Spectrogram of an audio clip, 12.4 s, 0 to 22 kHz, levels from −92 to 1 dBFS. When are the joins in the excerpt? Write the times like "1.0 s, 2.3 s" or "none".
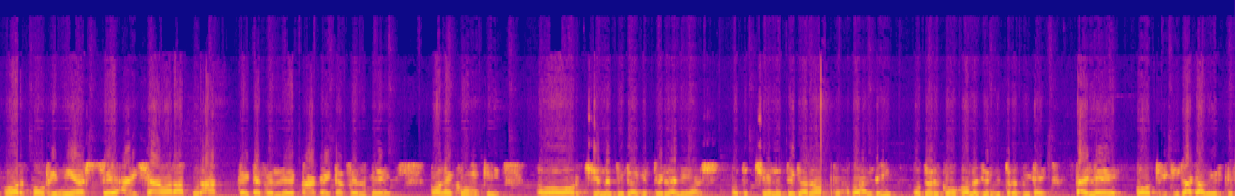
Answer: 5.2 s, 10.6 s, 11.3 s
